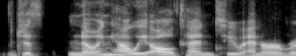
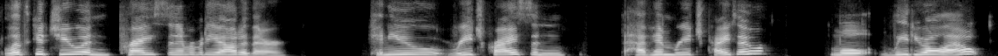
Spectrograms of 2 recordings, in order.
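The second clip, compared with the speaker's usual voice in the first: raised, higher calling voice; 6 semitones higher than usual. Acted. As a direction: call out to him across the dark. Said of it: "so I can kinda yell at him".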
